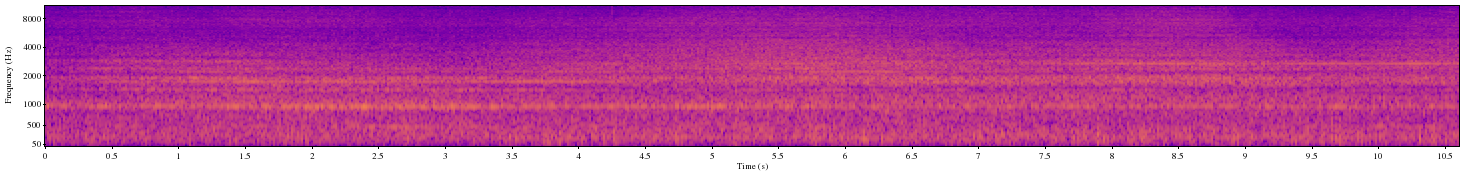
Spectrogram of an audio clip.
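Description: Jet engines of an Ethiopian Airlines Airbus A350 running at low taxi power: a steady rush with a thin, constant high whine.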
